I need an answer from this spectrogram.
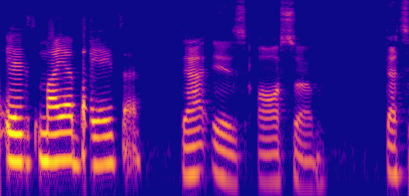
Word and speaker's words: Bowermaster: How do you pronounce that? I did. So my new name is Myah Bowermaster.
